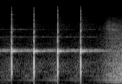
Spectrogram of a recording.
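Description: A steel bearing race is tapped into a Jeep CJ Dana 30 hub with a hammer and driver, giving four sharp, evenly spaced metallic clinks with a steady ringing tone near 1.8 kHz. The race is not yet fully seated and is going in a little crooked on one side; the sound will change once it reaches the bottom.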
